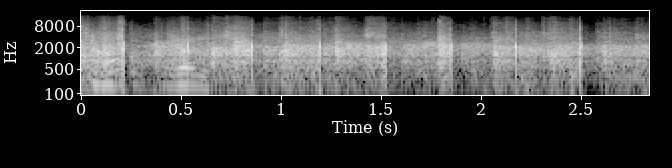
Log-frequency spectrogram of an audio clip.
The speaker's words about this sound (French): À des applaudissements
